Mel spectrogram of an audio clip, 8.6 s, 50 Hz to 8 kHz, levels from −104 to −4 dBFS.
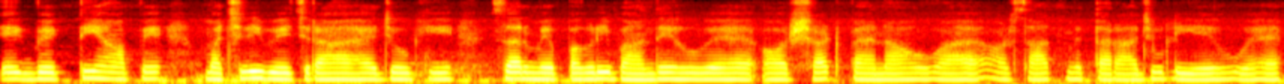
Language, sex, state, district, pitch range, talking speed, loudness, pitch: Hindi, female, Chhattisgarh, Korba, 170-180 Hz, 195 wpm, -17 LUFS, 175 Hz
